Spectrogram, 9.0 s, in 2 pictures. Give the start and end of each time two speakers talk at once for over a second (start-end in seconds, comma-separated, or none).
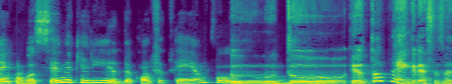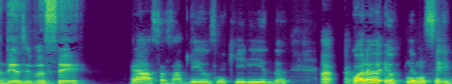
none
